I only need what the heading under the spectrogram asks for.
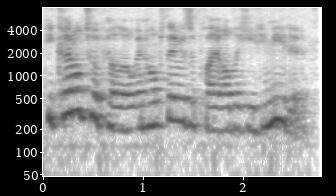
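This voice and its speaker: In cosplay, a woman plays a prim, easily offended young troll reading fanfiction aloud in a formal, pedantic, fussy tone, pausing to correct herself and apologize. Her mellow, slightly dark voice is fairly high, very fast, and close to everyday speech. It's heard from a distant mic in an echoey room with faint background noise.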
